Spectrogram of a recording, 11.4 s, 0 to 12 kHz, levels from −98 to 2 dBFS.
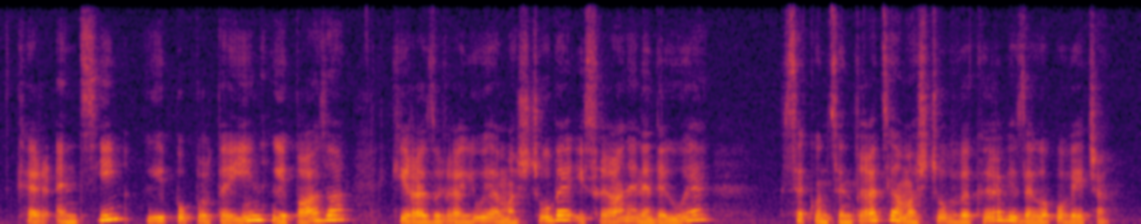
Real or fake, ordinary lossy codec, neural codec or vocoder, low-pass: real; none; none; none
